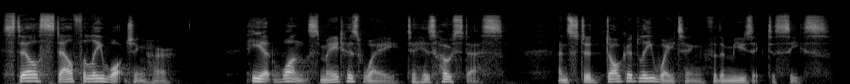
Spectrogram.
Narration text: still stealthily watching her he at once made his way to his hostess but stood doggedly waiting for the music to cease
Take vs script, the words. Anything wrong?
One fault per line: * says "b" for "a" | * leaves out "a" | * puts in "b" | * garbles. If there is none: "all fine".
* says "and" for "but"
